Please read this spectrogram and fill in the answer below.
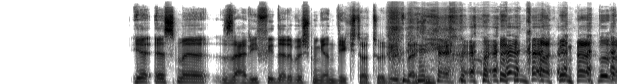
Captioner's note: laughs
